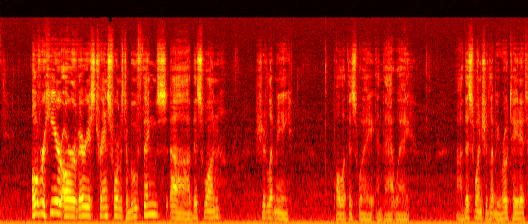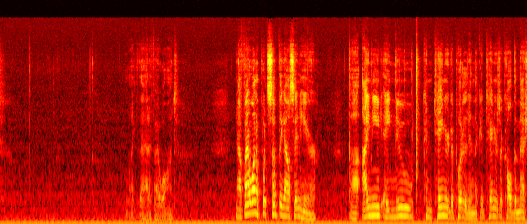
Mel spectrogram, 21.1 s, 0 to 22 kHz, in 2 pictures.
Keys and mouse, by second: 4.0 click, 5.8 click, 7.2-8.5 drag, 9.4 click, 11.1-12.3 drag, 13.5-16.7 drag, 17.8 click.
